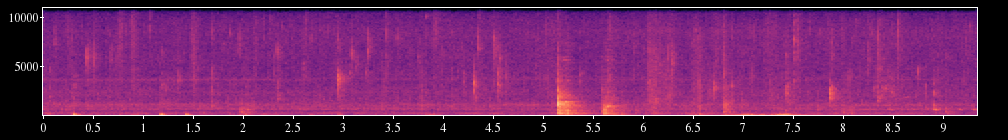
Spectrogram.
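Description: A chapli kabab patty shallow-frying in oil in a nonstick frying pan, with a steady low sizzle. A few light knocks come in the first seconds and a louder knock about five seconds in, from the kabab mixture being handled.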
